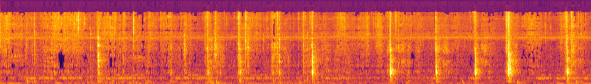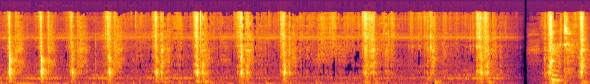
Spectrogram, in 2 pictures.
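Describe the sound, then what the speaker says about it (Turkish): Parsley is chopped finely with a knife on a board in a quick series of crisp, evenly spaced taps. The faint, close tapping speeds up in the middle and stops with a short pause near the end. "maydanozlarımızı doğruyoruz. İnce ince doğruyoruz."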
